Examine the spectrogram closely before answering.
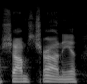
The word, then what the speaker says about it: Shams Charania: I know how to pronounce it now, Shams Charania.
